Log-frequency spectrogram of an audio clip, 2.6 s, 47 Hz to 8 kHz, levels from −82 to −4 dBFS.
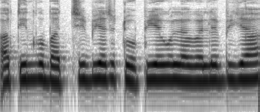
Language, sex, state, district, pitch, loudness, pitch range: Bhojpuri, female, Uttar Pradesh, Ghazipur, 205 Hz, -13 LUFS, 195-210 Hz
